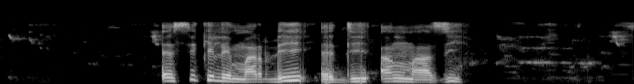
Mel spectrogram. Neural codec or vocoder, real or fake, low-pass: codec, 16 kHz, 6 kbps, DAC; fake; 7.2 kHz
